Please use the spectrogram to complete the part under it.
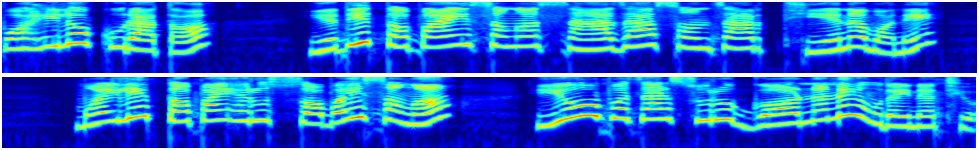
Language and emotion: Nepali, disgusted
